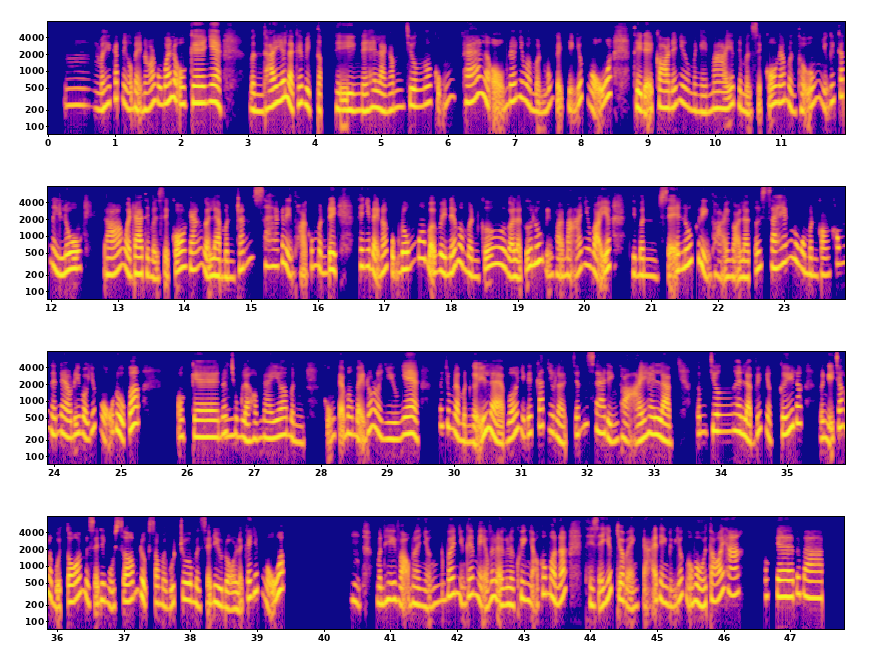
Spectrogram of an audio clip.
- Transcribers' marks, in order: other background noise; tapping
- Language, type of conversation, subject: Vietnamese, advice, Ngủ trưa quá lâu có khiến bạn khó ngủ vào ban đêm không?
